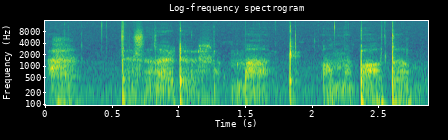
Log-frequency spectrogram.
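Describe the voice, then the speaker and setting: A man whispering breathily and gently, very close to a binaural microphone, as he narrates a game and reads its text aloud. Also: normal speed. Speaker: ASMR video host. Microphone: close-up binaural microphone, ear to ear.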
